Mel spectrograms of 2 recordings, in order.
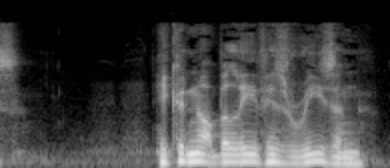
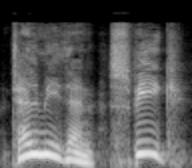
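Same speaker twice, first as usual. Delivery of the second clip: louder, much higher desperate outburst; frantic demand; 13 semitones higher, 4 dB louder, slower than usual. A narrator's reading. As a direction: demand it on the edge of madness. Villefort demands an answer.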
